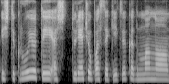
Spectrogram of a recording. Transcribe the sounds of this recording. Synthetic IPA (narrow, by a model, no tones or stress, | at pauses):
ɪʃt̪ʲɪkɾuːjʊt̪ɐɪʔɐʃt̪ʊɾʲeːt͡ʃʲɛʊpɐsɐkʲiːt̪ʲɪkɐt̪mɑːnoː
